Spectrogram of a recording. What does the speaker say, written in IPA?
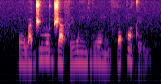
o˧ w a˧ d͡ʒ i˦ l o˦ d͡ʒ a˦˨ f e˨˦ w ĩ˧ j i˧ w o˧ m i˨ f ɔ˨˦ k ɔ̃˦˨ t e˨ ɾ i˨

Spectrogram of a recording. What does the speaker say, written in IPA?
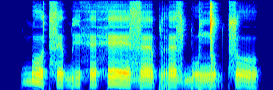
ɓ ʊ t͡s ɪ ɓ i h e h eː z ɛ p r ɛ z ɓ u ŋ͡ǀ ʊ b t͡s ʊ

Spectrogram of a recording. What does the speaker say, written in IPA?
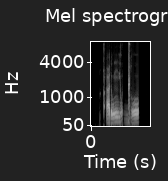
qʼ e ɾ u ŋ j o ɡ͡ǁ o

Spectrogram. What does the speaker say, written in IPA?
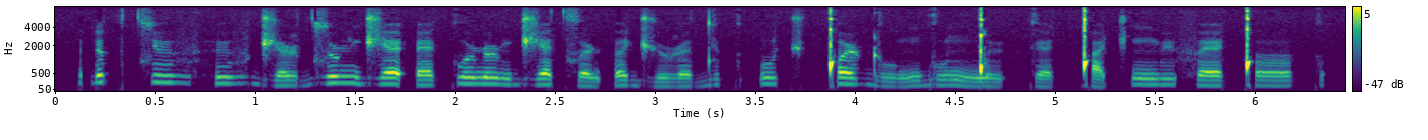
ɗ ə˥ k t͡s ʉ˥ v h ʉ˦ v d͡ʒ ɤ˨ ɭ d͡z u˥ ɳ n d͡ʒ ɛ˦ ʔ ɛ˨ k u˥ ɳ ʉ˦ ɳ d͡ʒ ɛ˦ t͡s ɤ˨ ɳ ʔ ə˥ d͡ʒ y˩ ɭ ə˩ d ʉ˦ k ʔ u˥ t͡ʃ ǃ ɤ˥ ɭ ɖ u˩ ŋ ɡ u˦ ŋ͡ǃ ʉ˩ ʔ k ɛ˩ ǃ a˩ t͡ʃ ŋ͡m y˥ f ɛ˥ ǃ ɤ˥ k

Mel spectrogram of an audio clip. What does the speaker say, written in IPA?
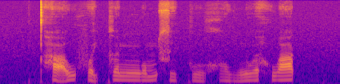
t̪ʰ a̰ː˧˥ w f ə̰˧˨ j k ə˧ n ŋ o˨˦ m s ɨ̤˨˩ k u˧˩ x ɔ̤˨˩ w n u˨˦ ə̯ h w a˦˥ k̚

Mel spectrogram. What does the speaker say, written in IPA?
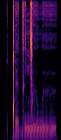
ǃ ɛ d ɯ ŋ͡ǀ ɯ w ɯ

